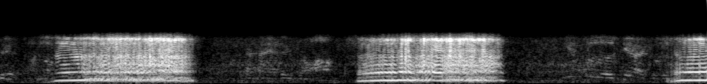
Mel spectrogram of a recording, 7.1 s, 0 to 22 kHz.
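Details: Very loud snoring: rough snores about 20 a minute, each over a second long, with quiet gaps; faint television speech in background.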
